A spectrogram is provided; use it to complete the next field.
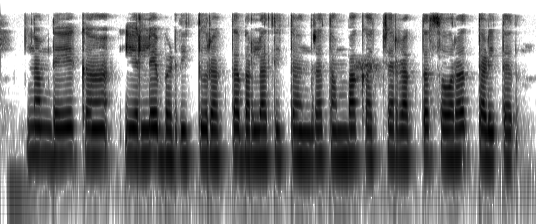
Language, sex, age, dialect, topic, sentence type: Kannada, female, 18-24, Northeastern, agriculture, statement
